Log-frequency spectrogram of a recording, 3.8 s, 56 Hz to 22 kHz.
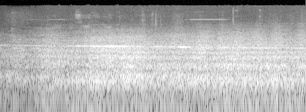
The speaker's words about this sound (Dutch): Fiets gepakt en nu zitten we hier naast Lincoln Memorial vliegtuigen te kijken. Daar komt er weer eens zo, hè? Dat is een eh, A321, de grootste die we tot nu toe eh, hebben gezien, hè? Van Delta.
